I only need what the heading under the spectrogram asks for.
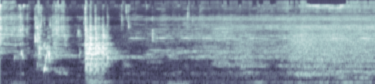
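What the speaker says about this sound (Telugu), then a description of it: "సో వాటర్ అనేది ఇలా వచ్చేస్తుంది" Liquid drips and squishes out of a mashed plant-nutrient mixture, with a few close wet splats early on, then a faint trickle and soft hiss, heard quietly with no talk.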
